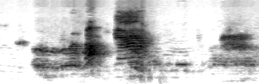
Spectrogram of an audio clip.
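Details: Seven-week-old Cavalier King Charles Spaniel puppies from Daisy's litter, in a puppy pen in the middle of a family home, give high, tonal whining cries, then a short harsh burst mid-clip, followed by another drawn-out whine.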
